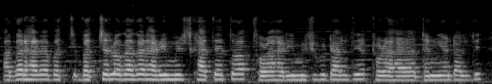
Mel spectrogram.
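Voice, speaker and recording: A woman's voice: medium pitch, level tone, fast, a little mellow. Homely woman demonstrating a home recipe. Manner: homely, repetitive, restarts often. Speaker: cooking channel host.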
